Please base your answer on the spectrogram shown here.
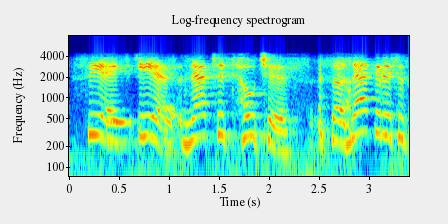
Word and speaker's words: Natchitoches: i T o CH is Natura touches so NACA dish is how it's pronounced and pretty soon they're going to be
